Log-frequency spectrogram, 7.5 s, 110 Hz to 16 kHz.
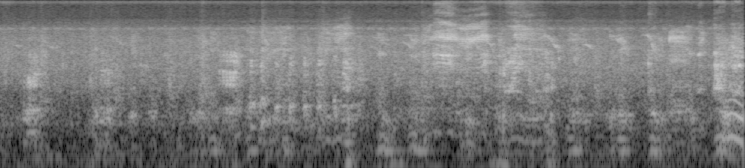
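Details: Domestic pigs on a backyard farm in the province, a new sow close to giving birth with 25-day-old piglets; irregular low grunts and short snorts overlapping, with higher squeaky calls near the end.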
